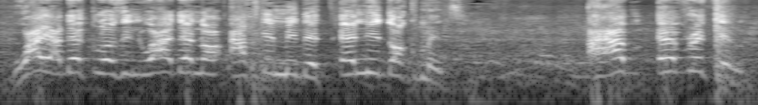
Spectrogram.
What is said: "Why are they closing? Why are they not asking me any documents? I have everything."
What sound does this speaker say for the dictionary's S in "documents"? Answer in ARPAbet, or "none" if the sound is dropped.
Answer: none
